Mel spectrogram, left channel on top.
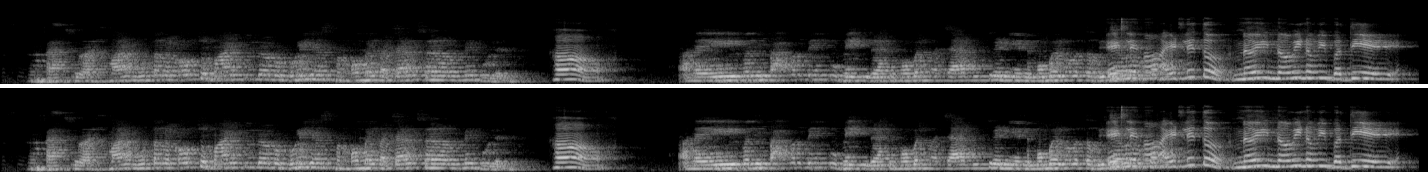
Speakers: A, on the right; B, on the right.
A: સાચી વાત માને હું તમને કઉ છું શું પાણી પીવડવાનું ભૂલી જશે પણ મોબાઈલમાં ચાર્જ કરવાવાનું નહી ભૂલે
B: હા
A: અને એ બધી પાવર બેંક ભેગી રાખે મોબાઈલમાં ચાર્જ ઉતરે નહી એટલે મોબાઈલ વગર તો વિચારો
B: એટલે
A: તો
B: હા
A: ખરા
B: એટલે તો નવી નવી નવી બધી એ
